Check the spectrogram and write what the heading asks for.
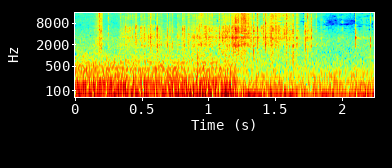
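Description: Faint crinkling rustle of a sheer organza drawstring pouch filled with dried rose petals as it is handled and its drawstring pulled shut, with a few small crackles.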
